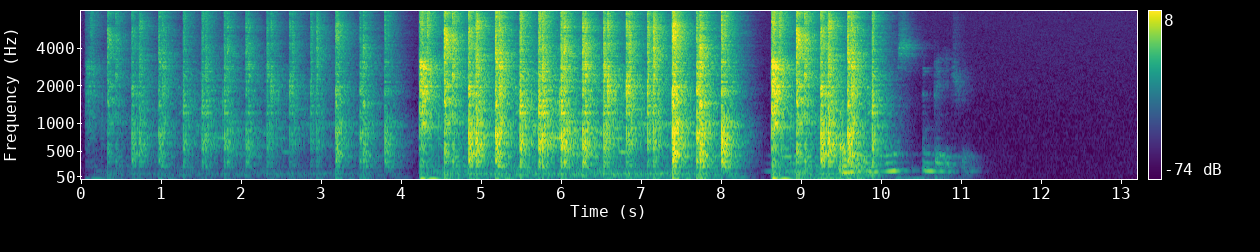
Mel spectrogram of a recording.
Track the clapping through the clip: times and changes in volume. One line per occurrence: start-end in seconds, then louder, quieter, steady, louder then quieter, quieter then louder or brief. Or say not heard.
0.1-9.9 louder.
